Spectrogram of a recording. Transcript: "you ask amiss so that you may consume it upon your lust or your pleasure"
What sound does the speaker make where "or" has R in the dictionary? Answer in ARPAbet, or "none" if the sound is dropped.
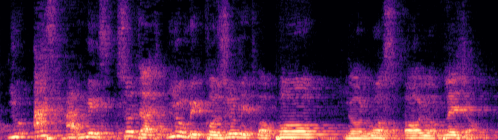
L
